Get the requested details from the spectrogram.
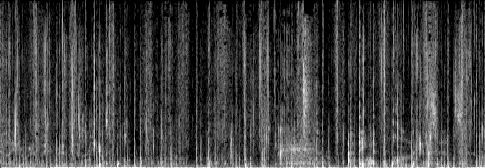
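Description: Fingertips and nails tap and scratch the surface of a small, hollow orange rubber toy football with stickers, held close to the microphones. Quick, irregular taps land as dull, low thuds, mixed with a dry, crinkly scratching texture throughout.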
